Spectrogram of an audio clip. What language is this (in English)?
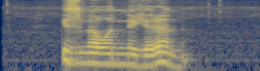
Kabyle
